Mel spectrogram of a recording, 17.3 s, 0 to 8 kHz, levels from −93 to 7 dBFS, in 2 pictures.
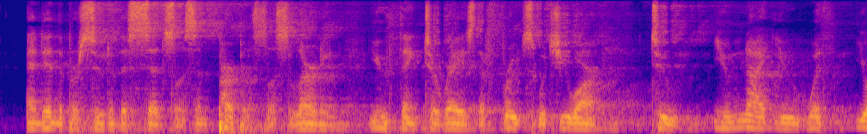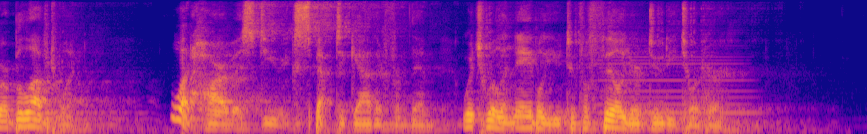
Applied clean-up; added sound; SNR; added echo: none; Bowed string instrument; 19 dB; reverberation time 2.6 s.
